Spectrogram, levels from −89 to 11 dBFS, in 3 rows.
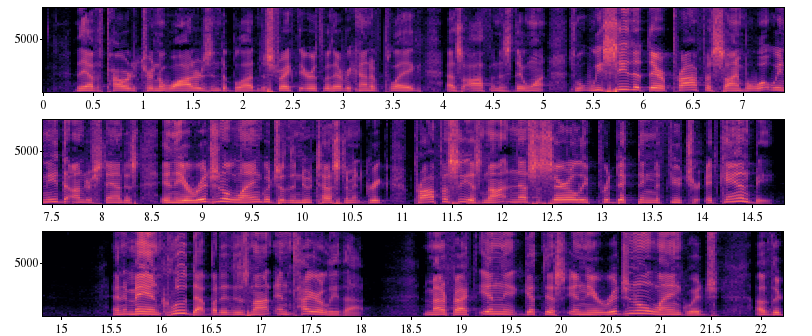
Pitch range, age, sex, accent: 185-225 Hz, 50-69, male, American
